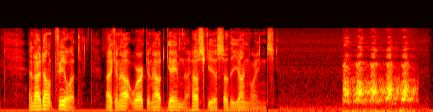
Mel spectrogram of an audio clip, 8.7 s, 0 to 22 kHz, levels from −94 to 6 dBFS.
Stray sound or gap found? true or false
true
